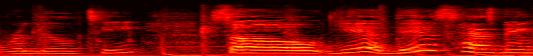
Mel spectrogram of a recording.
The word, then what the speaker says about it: Khalil: I heard that the KH in Arabic is pronounced as a R, so it's like Khalil T.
